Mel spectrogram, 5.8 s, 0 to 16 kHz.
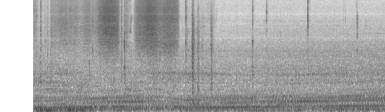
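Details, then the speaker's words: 2008 Ford Fusion SE 3.0L FWD after repair of misfire codes P0351 onward (shorted ignition coil damaged the PCM), running with the rebuilt original PCM reinstalled, no programming needed; engine catches at once and settles into a steady, even idle, no misfire. "and this is what it sounds like when it's done turn key operation no need to program"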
